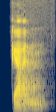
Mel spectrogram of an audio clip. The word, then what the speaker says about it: การ: Le premier, qui est une voyelle courte, il se prononce kan, avec la lettre kokai qui est représentée par un G, parce que le son est entre le que et le ge. Donc ça va être le son kan.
